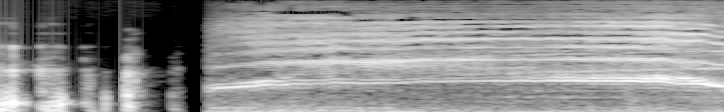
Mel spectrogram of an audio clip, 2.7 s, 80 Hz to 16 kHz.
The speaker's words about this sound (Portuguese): Já bota aí já o som do R2D2 é gritando, o... tipo assim.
